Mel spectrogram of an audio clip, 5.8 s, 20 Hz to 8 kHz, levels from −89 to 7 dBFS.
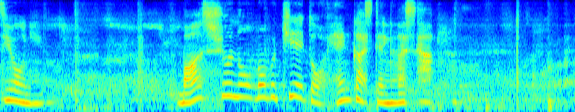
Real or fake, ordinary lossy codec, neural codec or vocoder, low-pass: fake; none; codec, 16 kHz, 0.8 kbps, ZipCodec; none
